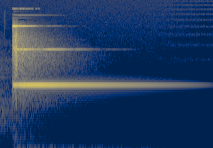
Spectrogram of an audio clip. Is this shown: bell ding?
yes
